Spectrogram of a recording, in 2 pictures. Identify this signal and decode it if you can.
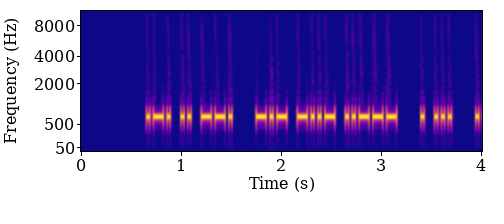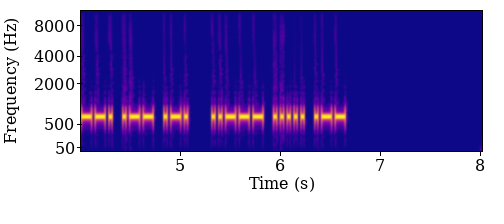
Morse code, heard as a keyed tone, about 36 wpm, 700 Hz. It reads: RIG KX2 ES PWR 25W
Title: Practice QSO - Exchange 2 - Info - 35wpm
